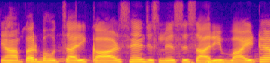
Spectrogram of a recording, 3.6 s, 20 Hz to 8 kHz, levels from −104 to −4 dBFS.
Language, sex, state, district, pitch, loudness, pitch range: Hindi, female, Uttar Pradesh, Lucknow, 210 Hz, -14 LUFS, 200-225 Hz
